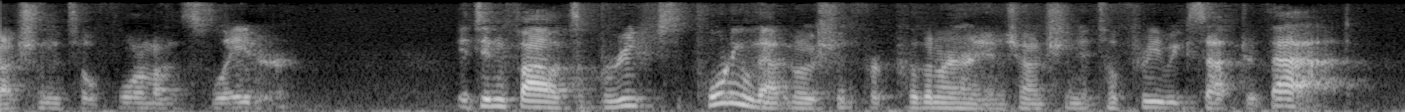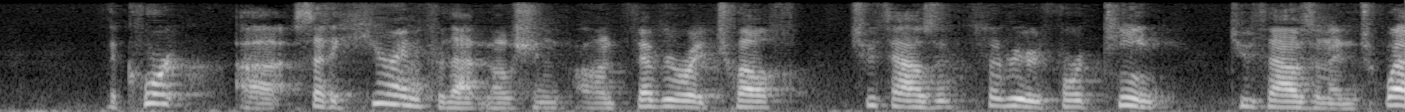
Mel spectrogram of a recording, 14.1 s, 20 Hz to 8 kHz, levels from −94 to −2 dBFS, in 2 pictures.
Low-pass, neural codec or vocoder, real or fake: 7.2 kHz; codec, 16 kHz, 1.1 kbps, Voila-Tokenizer; fake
